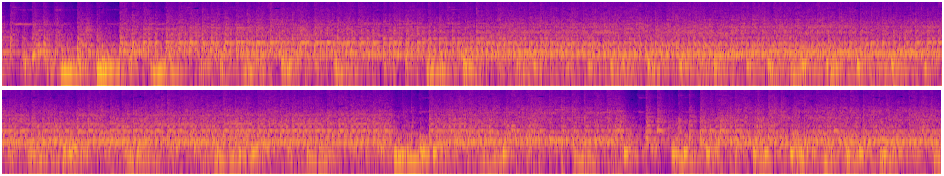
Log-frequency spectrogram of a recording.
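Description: A street drum group plays dhol barrel drums and stick-struck side drums in fast, steady, rolling rhythms with a pounding low beat. A sustained held tone sounds over the drumming from about a second in.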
